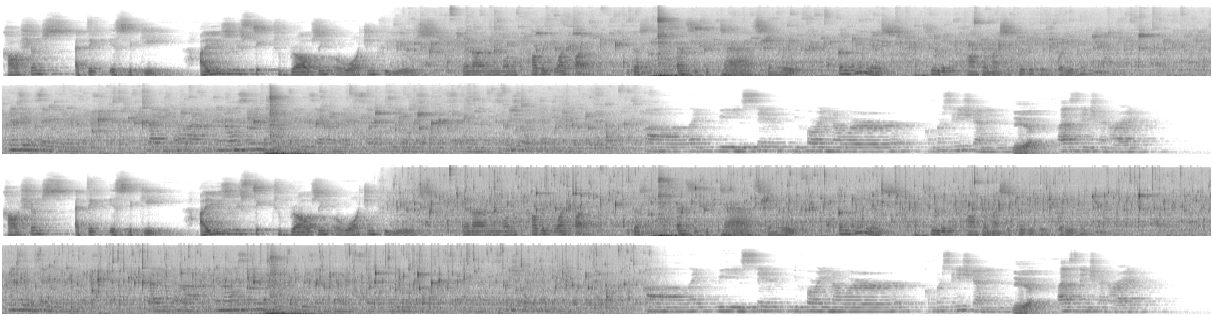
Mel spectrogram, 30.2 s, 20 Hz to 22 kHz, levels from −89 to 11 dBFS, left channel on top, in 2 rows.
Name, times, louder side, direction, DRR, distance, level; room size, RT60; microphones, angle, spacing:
voice 1, 0.0-0.7 1.0-2.0 2.3-5.4 5.8-7.3 7.9-8.0 8.3-9.9 10.4-13.6 27.7-28.0, right 1 dB, 10° right, 3 dB, 0.4 m, -31 dB
sound 1, 4.7-23.3, right 5 dB, 80° right, 0.6 m, -34 dB
voice 2, 7.9-8.3 13.6-13.9 15.2-22.8 23.1-26.3 26.6-27.9 28.3-29.3, right 1 dB, 35° right, -4 dB, 1.8 m, -38 dB
sound 2, 8.1-14.0 14.6-14.7 15.3-15.5 17.6-20.2, equal, 50° left, 2.7 m, -28 dB
7.4 x 4.7 x 4.4 m, 0.99 s
head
